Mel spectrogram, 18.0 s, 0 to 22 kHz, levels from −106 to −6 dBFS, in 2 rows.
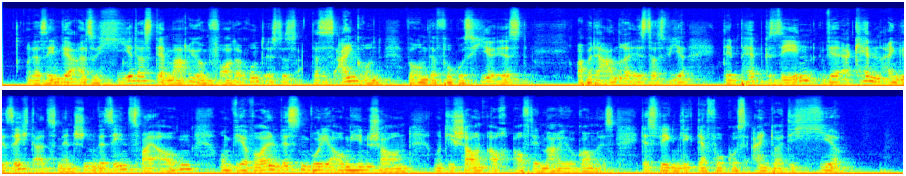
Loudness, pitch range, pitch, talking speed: -36 LUFS, 95-125 Hz, 110 Hz, 205 wpm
